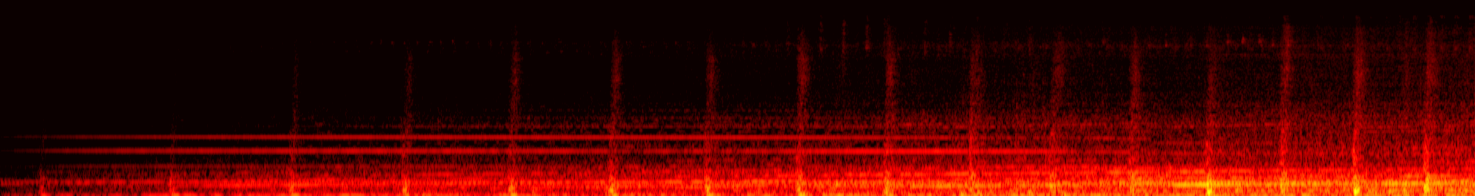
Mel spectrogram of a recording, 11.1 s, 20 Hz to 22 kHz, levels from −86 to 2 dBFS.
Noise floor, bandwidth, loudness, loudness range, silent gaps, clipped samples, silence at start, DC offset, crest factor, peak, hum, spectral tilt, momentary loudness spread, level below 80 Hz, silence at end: -60 dBFS; 16 kHz; -37 LUFS; 16 LU; none; under 0.1%; 0.3 s; under 0.1%; 24 dB; -14 dBFS; none; -8.5 dB/octave; 19 LU; -44 dBFS; 0 s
